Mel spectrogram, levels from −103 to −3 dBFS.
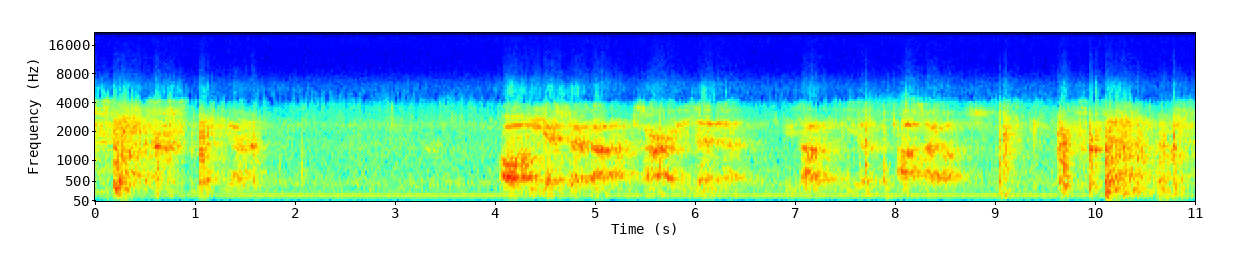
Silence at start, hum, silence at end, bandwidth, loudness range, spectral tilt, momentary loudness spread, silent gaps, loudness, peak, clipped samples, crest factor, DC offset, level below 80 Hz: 0 s; 60 Hz at -50 dBFS; 0 s; 19.5 kHz; 5 LU; -5 dB/octave; 19 LU; none; -23 LUFS; -8 dBFS; under 0.1%; 18 dB; under 0.1%; -70 dBFS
